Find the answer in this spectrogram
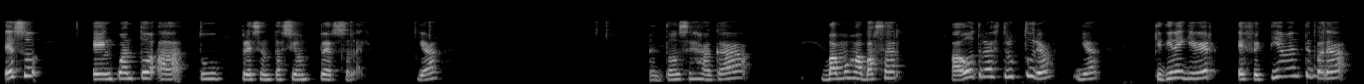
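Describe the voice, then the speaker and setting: Chilean woman, English teacher, high voice, keeps asking "¿ya?" as she explains, slows down on the English examples. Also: a bit bright. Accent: Chilean Spanish. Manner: explanatory, frequent "¿ya?" checks. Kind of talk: recorded online lesson.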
